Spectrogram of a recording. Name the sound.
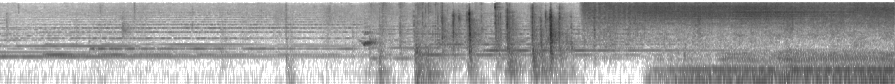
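motorboat engine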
